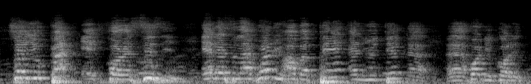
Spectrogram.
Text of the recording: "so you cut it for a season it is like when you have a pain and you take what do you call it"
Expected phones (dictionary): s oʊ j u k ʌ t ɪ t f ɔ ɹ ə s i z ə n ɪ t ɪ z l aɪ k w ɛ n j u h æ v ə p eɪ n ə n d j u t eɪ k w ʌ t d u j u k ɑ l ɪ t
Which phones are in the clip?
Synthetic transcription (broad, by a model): s oʊ j u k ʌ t ɪ t f ɔ ɹ ə s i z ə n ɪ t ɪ s l aɪ k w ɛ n j u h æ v ə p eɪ ə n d j u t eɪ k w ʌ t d j u k ɑ l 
